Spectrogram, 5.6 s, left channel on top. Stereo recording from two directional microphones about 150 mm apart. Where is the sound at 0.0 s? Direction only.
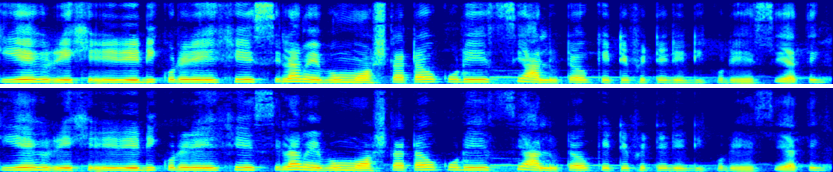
Centre (ahead or behind).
